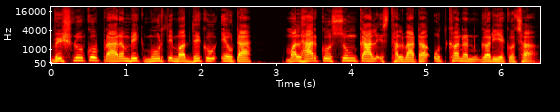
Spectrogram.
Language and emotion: Nepali, neutral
